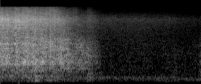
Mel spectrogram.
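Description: Slot car on a 16D chassis running round a plastic Polistil track, a steady rough buzz from its small electric motor and wheels. The buzz dies away about a second in as the car slows and stops.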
